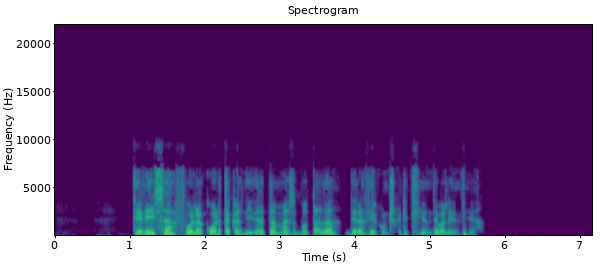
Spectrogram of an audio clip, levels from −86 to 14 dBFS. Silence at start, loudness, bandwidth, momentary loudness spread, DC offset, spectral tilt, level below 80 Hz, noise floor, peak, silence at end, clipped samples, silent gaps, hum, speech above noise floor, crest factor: 1.05 s; -19 LUFS; 9.6 kHz; 11 LU; under 0.1%; -6 dB/octave; -48 dBFS; -90 dBFS; -2 dBFS; 1.5 s; under 0.1%; none; none; 71 dB; 20 dB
